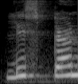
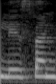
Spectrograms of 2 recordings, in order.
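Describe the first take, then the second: First: The t sound is pronounced in the middle. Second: The t sound is left out entirely. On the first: The speaker calls it wrong. "लिस्टन नहीं पढ़ते हैं इसको friends" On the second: The speaker calls it right. "टी होती है वो क्या होती है? साइलेंट होती है"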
